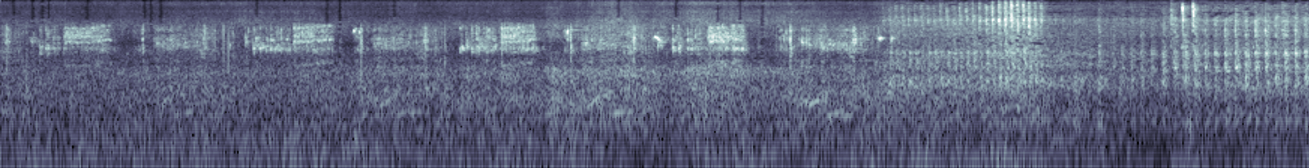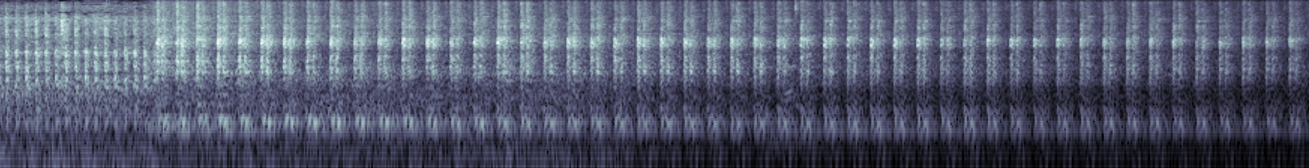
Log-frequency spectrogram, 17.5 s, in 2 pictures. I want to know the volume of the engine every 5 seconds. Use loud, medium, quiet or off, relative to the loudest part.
medium, loud, loud, medium.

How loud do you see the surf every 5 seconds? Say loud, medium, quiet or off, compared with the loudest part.
loud, loud, medium, off.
